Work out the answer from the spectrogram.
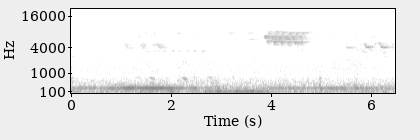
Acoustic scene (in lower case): park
